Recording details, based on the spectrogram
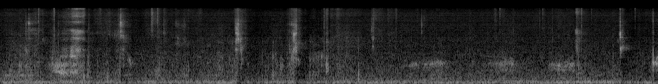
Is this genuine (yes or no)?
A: no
